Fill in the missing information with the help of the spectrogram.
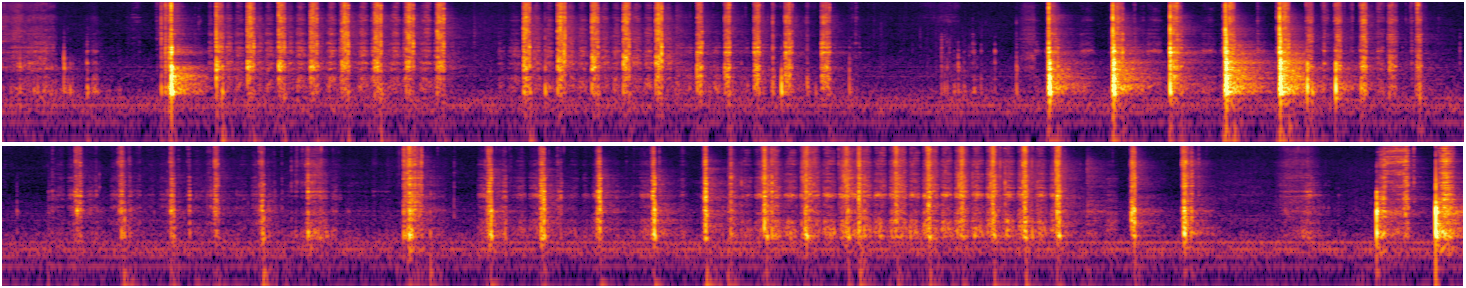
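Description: Chef's knife chopping vegetables on a wooden cutting board: runs of quick knocks, several a second, broken by short pauses.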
